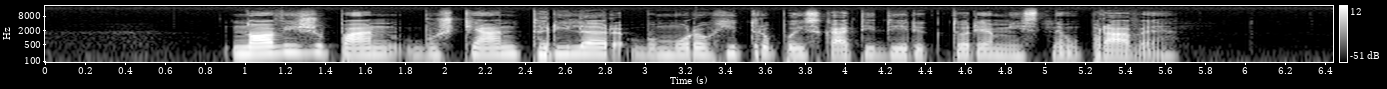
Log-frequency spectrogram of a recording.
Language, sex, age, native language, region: Slovenian, female, 30-49, Slovenian, Central Slovenia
